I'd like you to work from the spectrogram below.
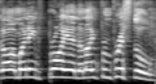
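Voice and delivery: a touch of a nervous, polite Brian; timid little contestant. Retold or imitated. Little Gladiators contestant introducing himself, meekly. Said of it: "the little guy looked like he'd be like".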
